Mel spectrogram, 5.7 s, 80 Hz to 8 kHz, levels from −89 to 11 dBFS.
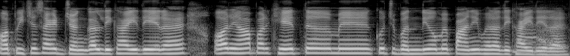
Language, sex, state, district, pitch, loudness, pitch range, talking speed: Hindi, female, Uttar Pradesh, Etah, 225 Hz, -14 LUFS, 210-235 Hz, 240 wpm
